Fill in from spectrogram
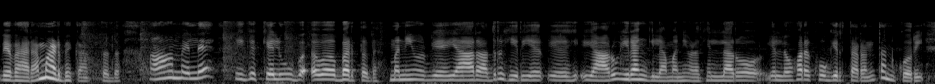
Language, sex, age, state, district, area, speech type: Kannada, female, 30-45, Karnataka, Dharwad, rural, spontaneous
